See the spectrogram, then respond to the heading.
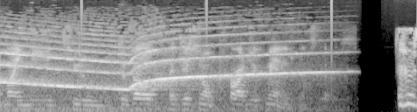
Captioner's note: sirens in the background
